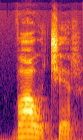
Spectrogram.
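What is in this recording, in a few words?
"vauçer", Azerbaijani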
